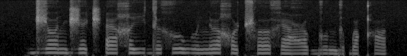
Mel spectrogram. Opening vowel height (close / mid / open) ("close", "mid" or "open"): mid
